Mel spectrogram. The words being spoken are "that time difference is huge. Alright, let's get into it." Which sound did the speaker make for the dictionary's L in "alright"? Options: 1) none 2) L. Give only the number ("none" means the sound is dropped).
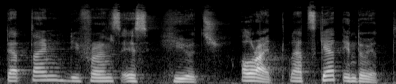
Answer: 2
